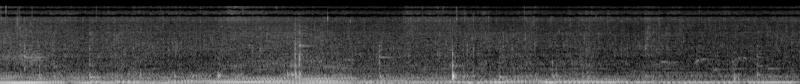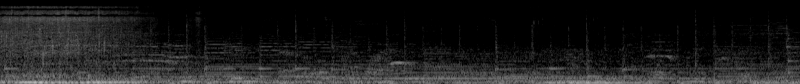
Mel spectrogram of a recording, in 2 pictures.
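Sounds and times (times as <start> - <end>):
wooden spoon scraping pot: 0.0 - 9.0
vegetables sizzling in oil: 0.0 - 9.6.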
